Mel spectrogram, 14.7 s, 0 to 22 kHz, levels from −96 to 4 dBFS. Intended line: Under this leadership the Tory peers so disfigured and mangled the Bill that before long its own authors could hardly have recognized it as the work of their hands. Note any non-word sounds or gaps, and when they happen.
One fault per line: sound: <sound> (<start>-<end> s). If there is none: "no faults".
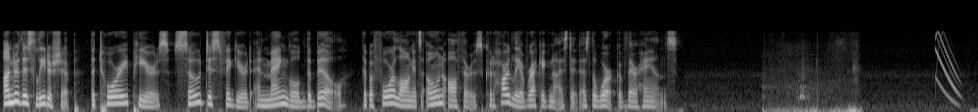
sound: bark (11.4-13.0 s)
sound: chirp (14.0-14.5 s)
